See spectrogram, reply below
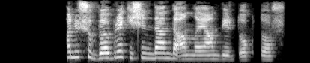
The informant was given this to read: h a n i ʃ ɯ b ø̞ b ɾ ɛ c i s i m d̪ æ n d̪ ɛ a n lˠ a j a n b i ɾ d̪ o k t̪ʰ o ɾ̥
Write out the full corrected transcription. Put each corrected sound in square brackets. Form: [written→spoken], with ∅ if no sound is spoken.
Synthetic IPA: h a n i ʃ [ɯ→u] b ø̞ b ɾ ɛ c i [s→ʃ] i [m→n] d̪ æ n d̪ ɛ a n lˠ a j a n b i ɾ d̪ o k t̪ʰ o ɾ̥

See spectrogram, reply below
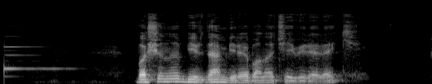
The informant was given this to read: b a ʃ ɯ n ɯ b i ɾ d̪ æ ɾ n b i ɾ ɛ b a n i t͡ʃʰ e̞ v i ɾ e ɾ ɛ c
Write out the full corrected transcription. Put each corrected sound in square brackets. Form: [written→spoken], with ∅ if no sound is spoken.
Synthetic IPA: b a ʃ ɯ n ɯ b i ɾ d̪ æ [ɾ→∅] n b i ɾ ɛ b a n [i→a] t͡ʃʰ e̞ v i ɾ e ɾ ɛ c

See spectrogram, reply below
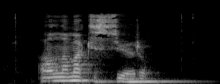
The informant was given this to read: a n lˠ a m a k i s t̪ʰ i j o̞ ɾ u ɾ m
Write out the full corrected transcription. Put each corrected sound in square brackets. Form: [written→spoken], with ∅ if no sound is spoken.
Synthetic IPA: a n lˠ a m a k i s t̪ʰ i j o̞ ɾ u [ɾ→∅] m

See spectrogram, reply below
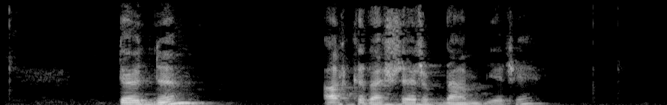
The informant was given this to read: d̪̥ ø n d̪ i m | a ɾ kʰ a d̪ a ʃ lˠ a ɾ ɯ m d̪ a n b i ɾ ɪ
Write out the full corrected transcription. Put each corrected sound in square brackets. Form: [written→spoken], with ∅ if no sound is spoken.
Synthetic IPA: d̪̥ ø n d̪ [i→y] m | a ɾ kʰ a d̪ a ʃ lˠ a ɾ ɯ m d̪ a n b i ɾ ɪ

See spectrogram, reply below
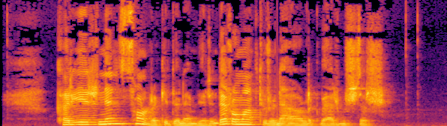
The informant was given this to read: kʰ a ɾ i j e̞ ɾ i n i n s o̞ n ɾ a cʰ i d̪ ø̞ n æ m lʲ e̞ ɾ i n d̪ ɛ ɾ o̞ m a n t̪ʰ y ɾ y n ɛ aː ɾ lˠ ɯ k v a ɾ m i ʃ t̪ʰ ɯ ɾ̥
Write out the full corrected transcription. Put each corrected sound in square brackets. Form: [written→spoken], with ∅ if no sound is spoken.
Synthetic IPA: kʰ a ɾ i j e̞ ɾ i n i n s o̞ n ɾ a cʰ i d̪ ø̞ n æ m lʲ e̞ ɾ i n d̪ ɛ ɾ o̞ m a n t̪ʰ y ɾ y n ɛ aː ɾ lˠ ɯ k v [a→æ] ɾ m i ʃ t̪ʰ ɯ ɾ̥

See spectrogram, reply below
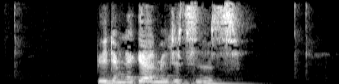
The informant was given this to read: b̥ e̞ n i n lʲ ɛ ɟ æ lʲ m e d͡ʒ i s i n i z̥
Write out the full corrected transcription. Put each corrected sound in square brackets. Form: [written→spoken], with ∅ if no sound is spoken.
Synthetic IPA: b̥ e̞ n i [n→m] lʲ ɛ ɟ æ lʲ m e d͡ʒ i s i n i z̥

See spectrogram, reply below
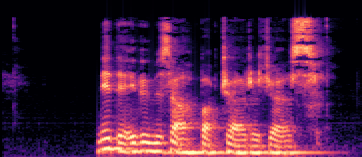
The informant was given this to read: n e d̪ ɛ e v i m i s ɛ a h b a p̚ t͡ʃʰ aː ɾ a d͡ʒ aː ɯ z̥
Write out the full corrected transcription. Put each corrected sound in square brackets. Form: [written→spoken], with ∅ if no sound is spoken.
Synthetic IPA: n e d̪ ɛ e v i m i [s→z] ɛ a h b a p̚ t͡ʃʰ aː ɾ a d͡ʒ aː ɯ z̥

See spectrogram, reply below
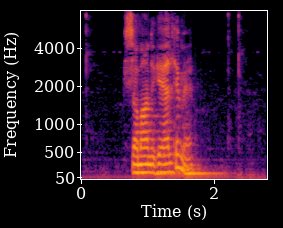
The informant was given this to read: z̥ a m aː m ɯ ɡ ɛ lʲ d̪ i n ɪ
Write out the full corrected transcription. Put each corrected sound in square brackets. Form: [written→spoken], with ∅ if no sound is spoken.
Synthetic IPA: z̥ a m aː [m→n] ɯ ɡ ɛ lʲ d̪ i [n→m] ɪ

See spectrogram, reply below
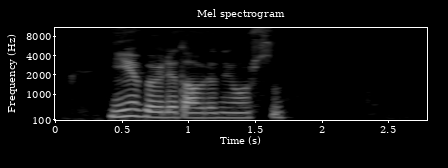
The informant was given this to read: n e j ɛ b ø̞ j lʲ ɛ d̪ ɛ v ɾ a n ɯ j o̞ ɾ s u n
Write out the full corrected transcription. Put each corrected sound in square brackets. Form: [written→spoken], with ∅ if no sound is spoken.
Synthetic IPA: n [e→i] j ɛ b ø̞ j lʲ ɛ d̪ [ɛ→a] v ɾ a n ɯ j o̞ ɾ s u n

